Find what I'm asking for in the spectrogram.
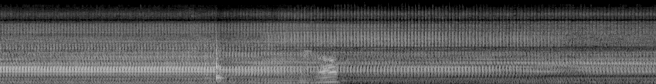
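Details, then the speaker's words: RV water pump after fitting accumulator tank and pump silencing kit: steady mid-pitched hum, then winding down at shutoff, slow to shut off; normal pump operation. "here you can hear but barely over the sound of the running water let's go back here you can hear it but it is a lot quieter A lot quieter"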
